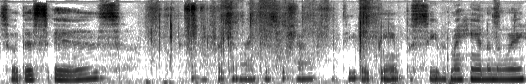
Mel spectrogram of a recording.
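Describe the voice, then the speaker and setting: Fairly quick and somewhat breathy, a woman's medium-pitched voice has a dark, mellow tone and big swings in loudness. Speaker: fountain pen ink reviewer. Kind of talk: casual tutorial-style review. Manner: soft-spoken; halting. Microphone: quiet.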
